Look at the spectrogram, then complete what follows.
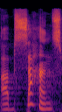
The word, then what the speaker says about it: absence: looks like absence but it is pronounced absence which is the French word for absence so this one is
